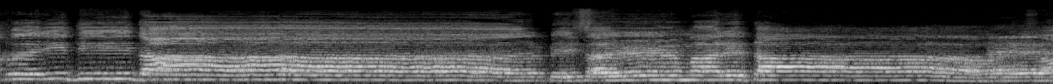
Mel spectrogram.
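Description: Soz khwani, an Urdu mourning elegy sung without instruments: a male lead voice singing long, drawn-out melodic phrases, with the humnawa backing voices holding a steady low note beneath.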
